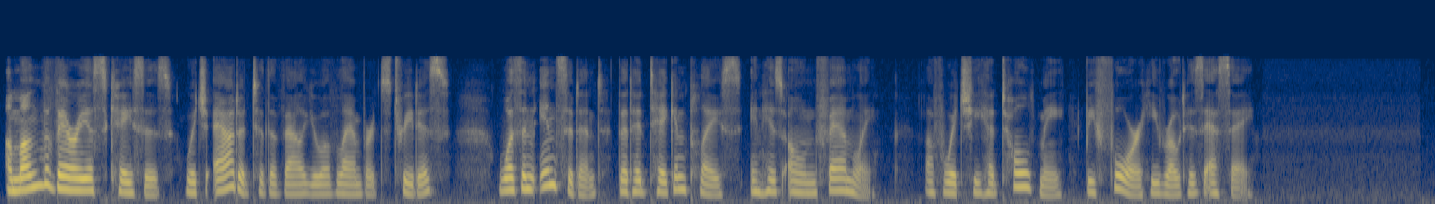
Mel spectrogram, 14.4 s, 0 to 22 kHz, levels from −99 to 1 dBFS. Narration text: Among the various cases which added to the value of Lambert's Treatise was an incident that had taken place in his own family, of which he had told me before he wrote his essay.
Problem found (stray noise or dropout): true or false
false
